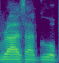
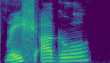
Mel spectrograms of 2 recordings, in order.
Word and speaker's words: Ra's al Ghul: I've always said Ra's al Ghul, but it's Ra's al Ghul. – Like I said, it depends if you're doing the Arabic pronunciation or you're doing the English pronunciation.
